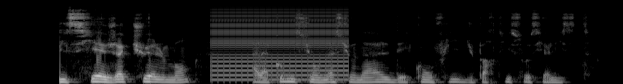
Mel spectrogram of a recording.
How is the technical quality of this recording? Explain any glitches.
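The recording has four distinct faults in its first three and a half seconds, affecting level, distortion or added noise.

At 0.50 s there is a clipped start after a pause. After half a second of silence the output device has to wake up again, and about 99 ms of the speech is swallowed. The sound begins abruptly without its onset. Unlike a muted pause, which fades out between sounds and returns in time, this cuts into the speech itself.

From 0.96 to 1.20 s the loudest syllables turn harsh and crackly, with their peaks flattened. The likely cause is microphone overload. The input was driven about 3 dB past the converter's limit, so a small share of samples were cut off flat. This is a distortion built into the waveform, not a separate noise added on top of it.

At 1.50 s the voice and the background both drop by about 6 dB in a single step. That points to the microphone volume being stepped down, most likely by call software reacting to the overload just before it. 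Because the whole signal falls at once, it is not a pause fade or a dropout.

From 2.11 to 3.49 s, just before "des conflits du", there is a GSM phone buzz. A nearby 2G phone is sending data in bursts at 217 Hz, and the audio circuit picks up the radio pulses. The result is a raspy, harmonic-rich buzz at about 6 dB below the speech. It comes and goes with the data traffic and does not follow the speech, which separates it from steady mains hum.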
